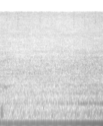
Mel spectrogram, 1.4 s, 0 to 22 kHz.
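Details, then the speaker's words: Volvo 740 after all new belts, new oil filters, full new exhaust and new fuel pump: low, smooth, even idle with no knocks or ticks, mostly just the cooling fan heard; engine running healthy. "But it's uh sounding a lot nicer. Sounds like a Volvo again where all you can hear is the fan."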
